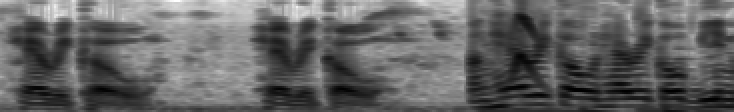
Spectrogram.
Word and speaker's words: haricot: this type of Bean is pronounced herico herico ang herico herico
